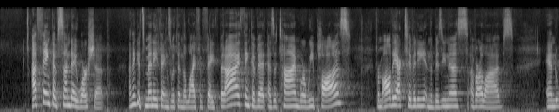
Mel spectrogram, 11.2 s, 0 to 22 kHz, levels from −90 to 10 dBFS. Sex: female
